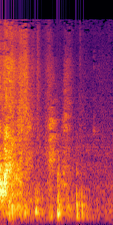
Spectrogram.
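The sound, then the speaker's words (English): A dog, Bailey, barks in a quick series of short, sharp yaps, the first one loudest, followed by three softer, slightly whiny barks. No one speaks. “Bailey, taking you to the dog pound.”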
